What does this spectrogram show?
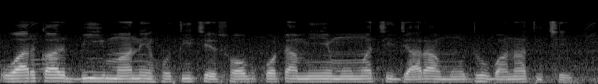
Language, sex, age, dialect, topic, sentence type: Bengali, male, <18, Western, agriculture, statement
